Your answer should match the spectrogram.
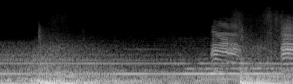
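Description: Two ravens give harsh, raspy caws as they fly off and swoop down through a mansion's chimney, a brief call early on and two louder croaking bursts near the end, over a steady low rumble and hum.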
